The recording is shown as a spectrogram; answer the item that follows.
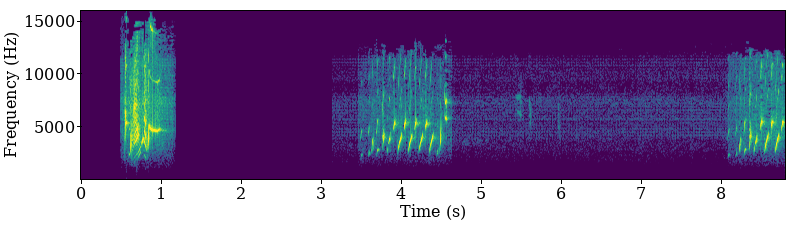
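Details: European goldfinch, singing in the campero style, giving short bursts of rapid, twittering high notes separated by pauses of several seconds; a quiet, clean recording.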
